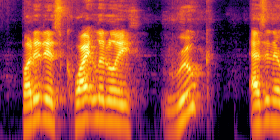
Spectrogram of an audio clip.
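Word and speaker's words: Ruke: for all figure out how the heck you pronounce ruk oro's name Rook I like that from time man I bet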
